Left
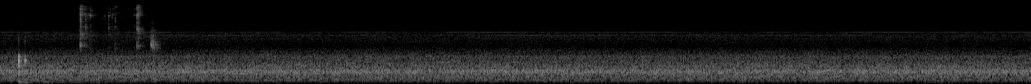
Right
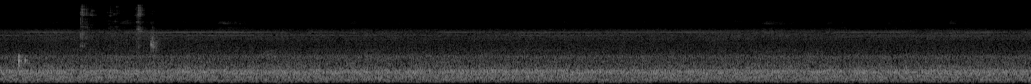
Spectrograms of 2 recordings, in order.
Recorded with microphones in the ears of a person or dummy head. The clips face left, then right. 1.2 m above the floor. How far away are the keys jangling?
About 0.6 m.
